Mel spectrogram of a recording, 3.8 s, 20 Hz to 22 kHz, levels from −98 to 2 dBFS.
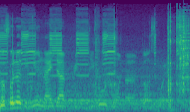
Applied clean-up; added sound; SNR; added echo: none; Coin (dropping) / Alarm; -1 dB; none.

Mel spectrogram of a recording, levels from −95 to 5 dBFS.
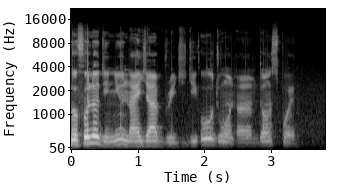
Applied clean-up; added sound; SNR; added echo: none; none; none; none.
